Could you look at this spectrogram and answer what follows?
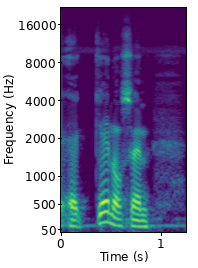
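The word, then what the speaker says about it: ἐκένωσεν: You don't do that, or you don't say, you don't say no sen, no, because the accent is on the second syllable.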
